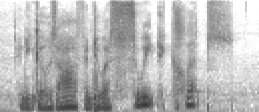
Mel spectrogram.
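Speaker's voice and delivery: plain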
